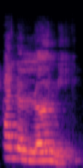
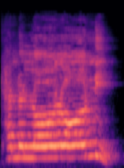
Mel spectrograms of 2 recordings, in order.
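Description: First: Said in the usual way. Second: "Cannelloni" drawn right out, loud and sustained; sing-song, very slow "Cannelloni"; showy pronunciation demo. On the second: Shown as a demonstration. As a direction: stretch the "lo" in "Cannelloni" long and loud, then drop. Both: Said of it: "that's how to pronounce the other one".

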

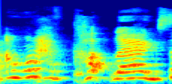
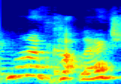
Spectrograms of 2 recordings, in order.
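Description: First: A hint of a dreamy client asking; lightly voiced wish for cut legs; mock wishful client. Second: Fast, disbelieving repeat of "wanna"; incredulous echo. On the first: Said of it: "I hear this all the time". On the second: Real, not acted. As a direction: throw it back in disbelief. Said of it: "I'm like".

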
